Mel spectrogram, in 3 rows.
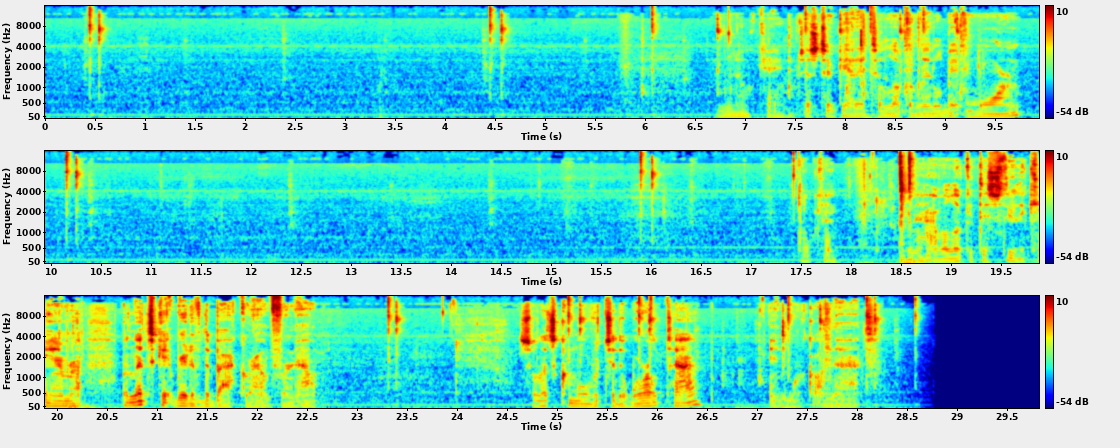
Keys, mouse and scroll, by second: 0.5 click, 3.5 scroll down 2, 4.5 click, 6.1 middle click, 7.1-7.4 scroll down 3, 7.6 middle click, 8.3 shift+middle click, 8.8 middle click, 10.2 click, 14.4 scroll down 1, 16.4 click, 18.6 KP_0, 20.2 alt+a.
